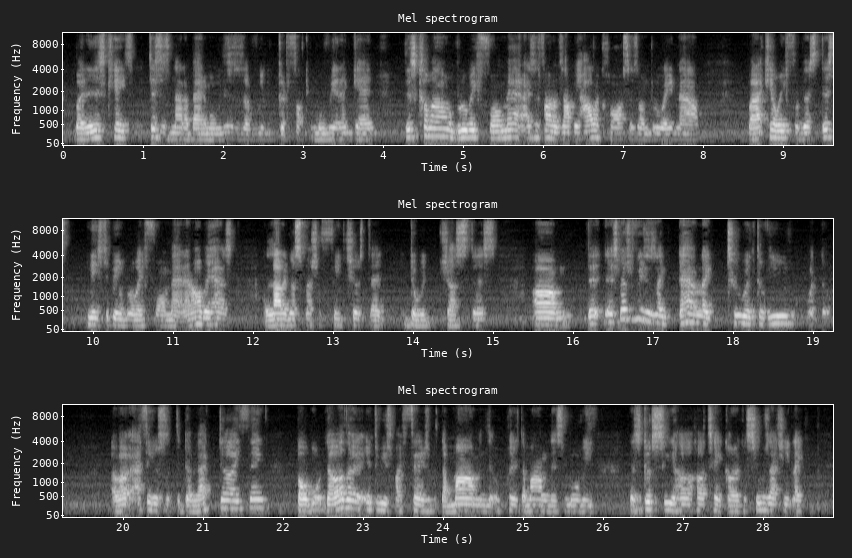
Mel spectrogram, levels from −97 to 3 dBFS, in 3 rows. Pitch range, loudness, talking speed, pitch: 130-170 Hz, -23 LUFS, 245 wpm, 145 Hz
